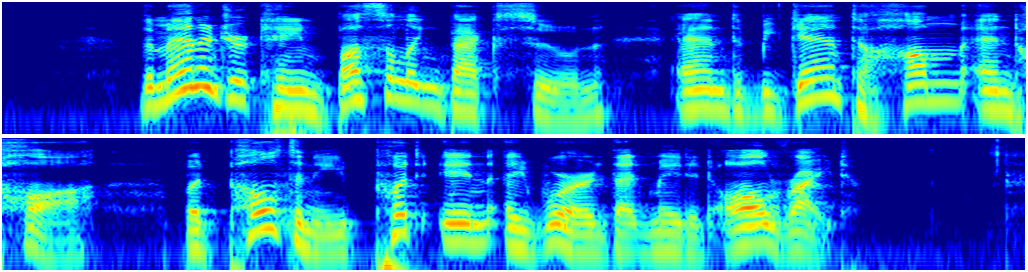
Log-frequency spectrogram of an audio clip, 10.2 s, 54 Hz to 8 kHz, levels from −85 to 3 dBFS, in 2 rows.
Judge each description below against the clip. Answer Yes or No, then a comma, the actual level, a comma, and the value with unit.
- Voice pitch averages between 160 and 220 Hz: No, medium, 145 Hz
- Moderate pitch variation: No, wide, 8.4 semitones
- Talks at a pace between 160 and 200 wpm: No, slow, 135 wpm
